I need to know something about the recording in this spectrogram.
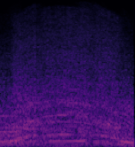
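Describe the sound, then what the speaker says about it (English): A Dodge Demon's supercharged engine in the Roblox game Midnight Chasers, holding a steady, loud drone throughout with a faint whine buried beneath the rough engine note, no voices. "like the Dodge Demon, it definitely has a supercharger whine to it, but it's just not really that loud."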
